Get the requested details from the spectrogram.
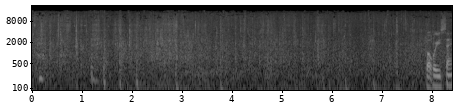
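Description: Footsteps rustle through tall wet grass.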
